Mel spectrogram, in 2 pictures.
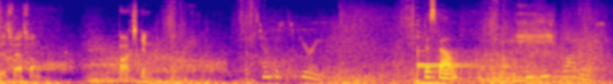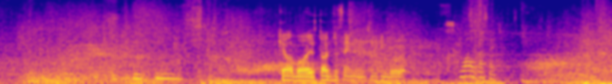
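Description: Magic spell effects crackle and boom.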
